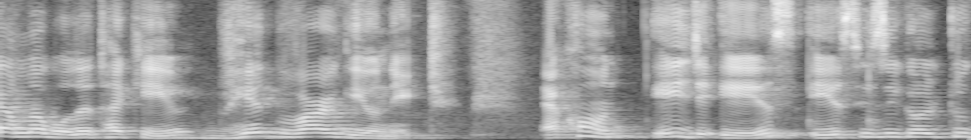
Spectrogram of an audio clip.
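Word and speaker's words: Svedberg: এই এস মানে হচ্ছে এস কে আমরা বলে থাকি ভেদভার্গ ইউনিট।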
